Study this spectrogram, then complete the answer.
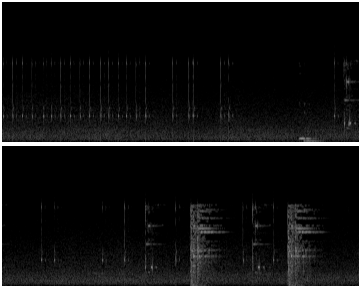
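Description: Short electronic menu blips tick in quick succession.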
